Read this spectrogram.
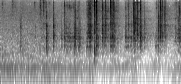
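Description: Hands fiddle with plastic parts, which click and rattle sharply.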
